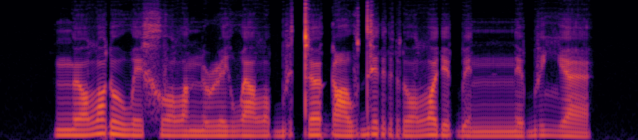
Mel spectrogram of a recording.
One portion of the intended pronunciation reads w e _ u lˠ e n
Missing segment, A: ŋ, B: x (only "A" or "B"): B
